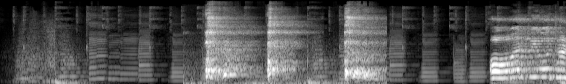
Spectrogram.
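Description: Three harsh, acted coughs from a child in quick succession over light background music, followed by a jingle; a dry-sounding cough.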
